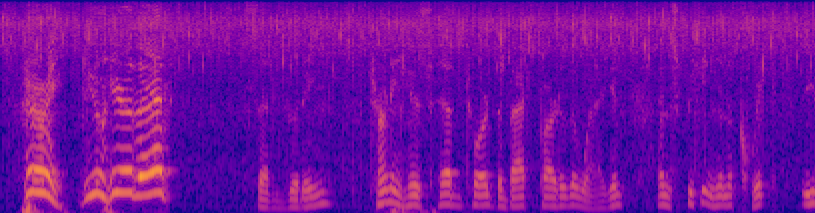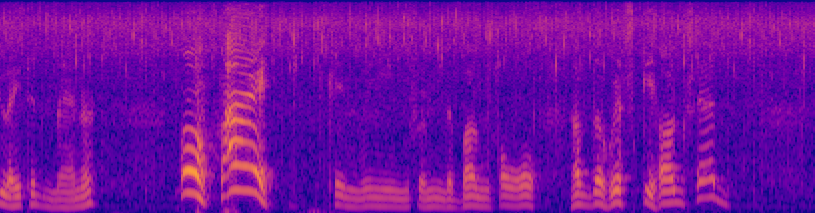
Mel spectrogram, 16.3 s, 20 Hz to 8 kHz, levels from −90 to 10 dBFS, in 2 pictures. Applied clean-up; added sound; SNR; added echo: none; Frying (food); 13 dB; none.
